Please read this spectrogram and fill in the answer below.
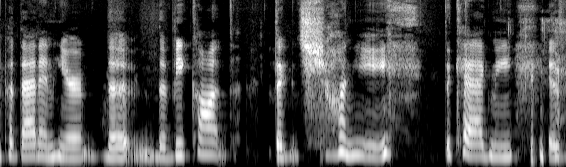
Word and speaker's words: Viscount: That's the rumor I've heard is that Yes, it's pronounced Viscount. Viscount. I think it's Viscount, like discount.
